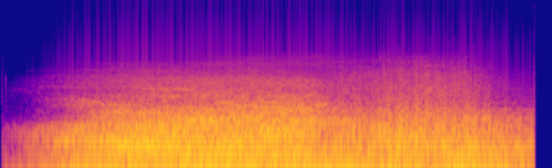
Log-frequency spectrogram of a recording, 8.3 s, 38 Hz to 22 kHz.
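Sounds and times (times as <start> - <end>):
spaceship entering warp speed with a deep rumbling: 0.0 - 8.0.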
